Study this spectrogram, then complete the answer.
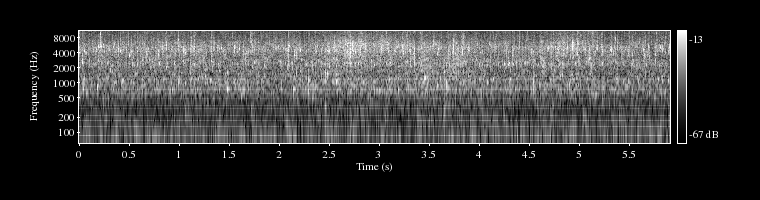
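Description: Water flowing through a sluice box during gold prospecting, a continuous soft rushing and trickling stream, fairly faint and even throughout with no voices.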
